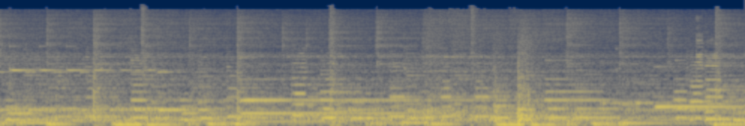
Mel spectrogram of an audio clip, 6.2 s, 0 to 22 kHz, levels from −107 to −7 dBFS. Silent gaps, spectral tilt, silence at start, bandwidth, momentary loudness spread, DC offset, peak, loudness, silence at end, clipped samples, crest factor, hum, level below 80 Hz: none; -6.5 dB/octave; 0 s; 17.5 kHz; 4 LU; under 0.1%; -8 dBFS; -26 LUFS; 0 s; under 0.1%; 16 dB; none; -32 dBFS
